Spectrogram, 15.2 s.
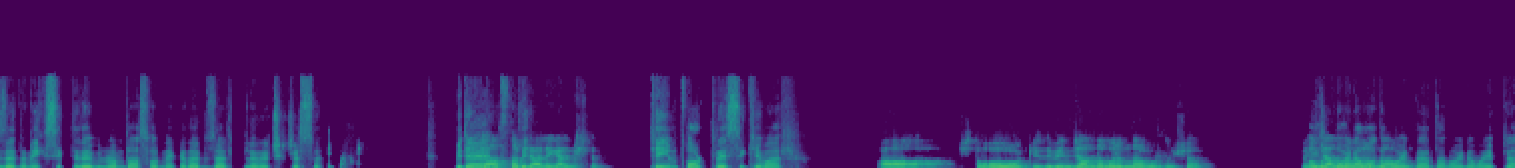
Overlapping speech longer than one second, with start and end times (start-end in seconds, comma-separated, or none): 13.1-14.4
